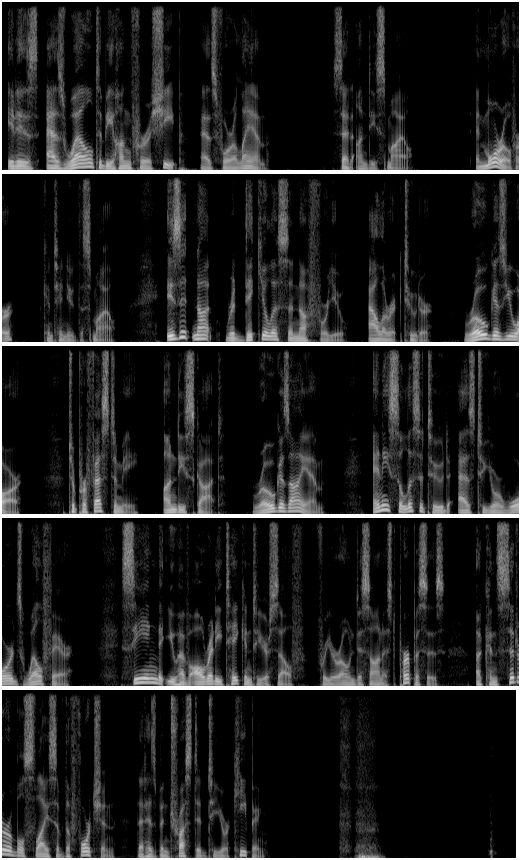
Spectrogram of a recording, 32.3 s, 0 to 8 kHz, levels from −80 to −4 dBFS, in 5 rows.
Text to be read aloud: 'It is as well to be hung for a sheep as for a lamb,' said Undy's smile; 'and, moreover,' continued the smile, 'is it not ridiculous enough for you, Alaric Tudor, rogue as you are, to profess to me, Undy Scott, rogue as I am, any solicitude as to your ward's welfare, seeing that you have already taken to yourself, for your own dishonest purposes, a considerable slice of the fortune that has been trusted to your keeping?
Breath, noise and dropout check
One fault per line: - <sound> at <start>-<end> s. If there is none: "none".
- breath at 30.1-30.7 s
- whoosh at 31.9-32.1 s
